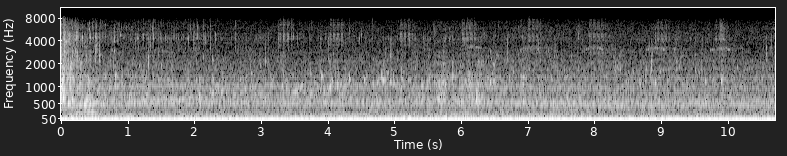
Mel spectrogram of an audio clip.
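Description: Water trickling and lapping in a shallow stream as someone wades through it, over a steady low rumble.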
